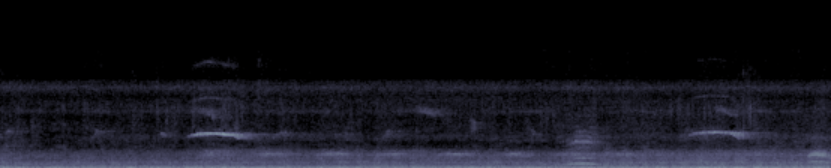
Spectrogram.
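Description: Outdoor ambience with wild birds calling: a clear, high arched call twice, about two and seven seconds in, and a run of short chirps between about two and five seconds, over a steady low background rumble.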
